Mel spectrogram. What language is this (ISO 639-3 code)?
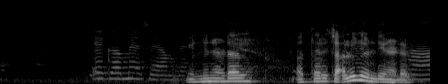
guj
